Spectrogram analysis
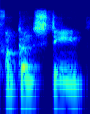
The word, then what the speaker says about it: Frankenstein: like oh you know it's pronounced funkenstein and then it's like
